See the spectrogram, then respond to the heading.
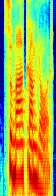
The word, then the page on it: summa cum laude: Indian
